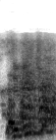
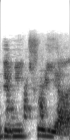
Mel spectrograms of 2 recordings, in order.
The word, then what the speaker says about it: Demetra: Demetra? No, I'm not saying Demetria anymore. It's Demetra.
